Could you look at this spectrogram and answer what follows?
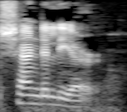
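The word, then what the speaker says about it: chandelier: শ্যান্ডেলিয়ার, শ্যান্ডেলিয়ার, এই শব্দটির উচ্চারণ হবে শ্যান্ডেলিয়ার।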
